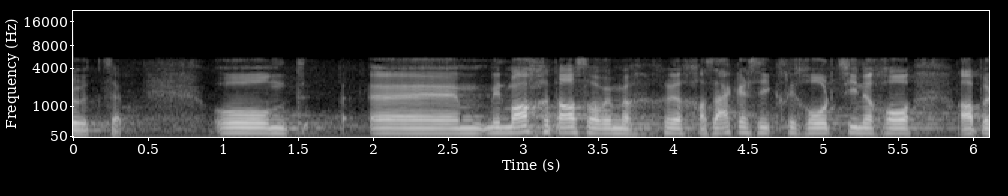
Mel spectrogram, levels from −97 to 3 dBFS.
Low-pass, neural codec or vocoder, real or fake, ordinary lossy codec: 5.4 kHz; none; real; none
